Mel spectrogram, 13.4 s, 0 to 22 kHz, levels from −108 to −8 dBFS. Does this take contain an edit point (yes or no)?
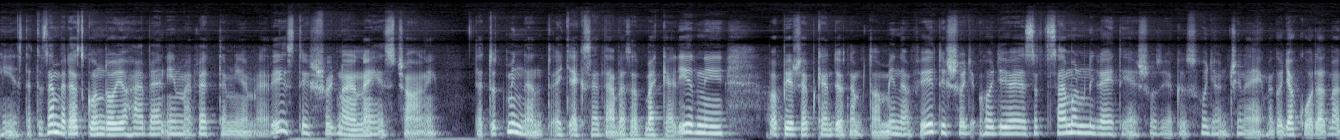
no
